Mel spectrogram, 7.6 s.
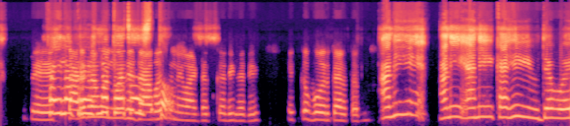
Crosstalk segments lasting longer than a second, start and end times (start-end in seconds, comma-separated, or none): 0.6-2.2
